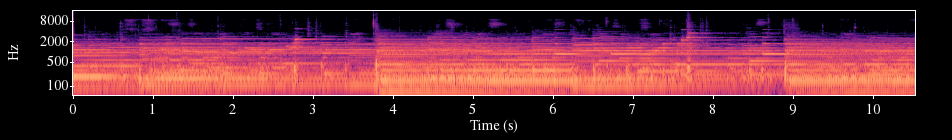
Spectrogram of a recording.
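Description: Digital piano played with both hands: held chords, with new chords struck about a second in, again near four seconds and near nine seconds, and a few sharp accented high notes between them.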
